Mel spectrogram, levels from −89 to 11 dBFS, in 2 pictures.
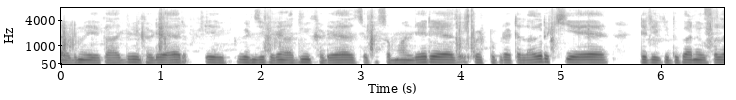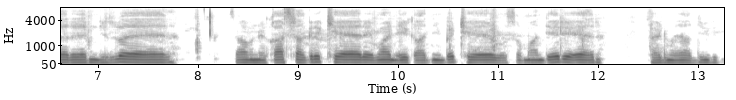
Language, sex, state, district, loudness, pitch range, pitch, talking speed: Rajasthani, male, Rajasthan, Churu, -35 LUFS, 130-140 Hz, 135 Hz, 185 wpm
